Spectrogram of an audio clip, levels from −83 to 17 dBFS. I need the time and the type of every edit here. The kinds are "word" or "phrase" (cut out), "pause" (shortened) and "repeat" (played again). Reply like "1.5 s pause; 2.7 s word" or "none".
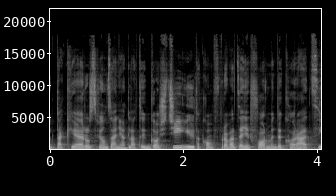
1.2 s word; 2.2 s word; 3.0 s word

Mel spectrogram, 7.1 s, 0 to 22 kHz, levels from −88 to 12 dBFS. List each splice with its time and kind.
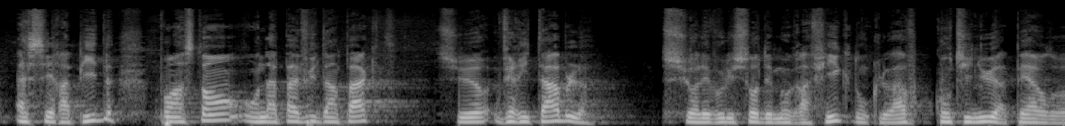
4.4 s word; 6.2 s pause

